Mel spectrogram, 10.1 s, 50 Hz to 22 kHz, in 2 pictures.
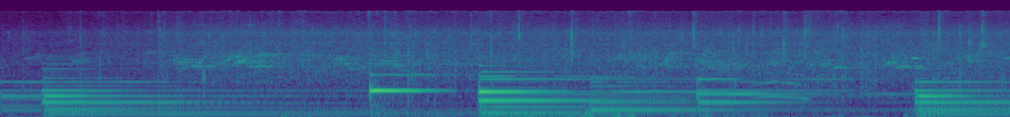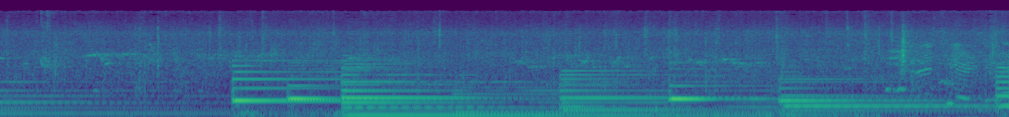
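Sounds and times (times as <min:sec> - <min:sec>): faint rain patter: 0:00.0 - 0:10.0
gentle solo piano: 0:00.0 - 0:10.0.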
